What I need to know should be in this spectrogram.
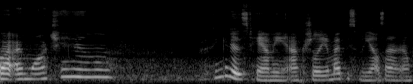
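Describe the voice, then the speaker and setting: A woman's lively intonation amid noticeable background noise. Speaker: beauty vlogger. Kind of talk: casual chat. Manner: slurring words.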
